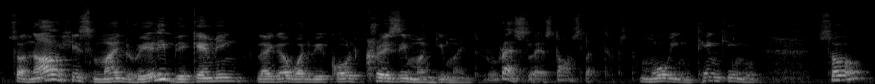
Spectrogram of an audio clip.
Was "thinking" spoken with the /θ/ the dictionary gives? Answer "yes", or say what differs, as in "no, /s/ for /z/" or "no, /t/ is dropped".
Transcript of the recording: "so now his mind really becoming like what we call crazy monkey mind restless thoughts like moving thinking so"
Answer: no, /t/ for /θ/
